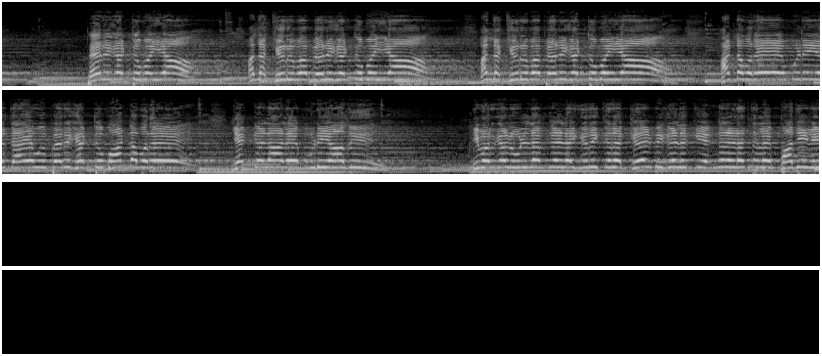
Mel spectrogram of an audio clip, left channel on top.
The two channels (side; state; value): right; silent; digital silence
